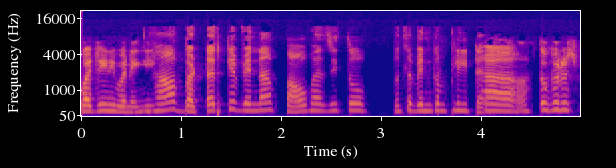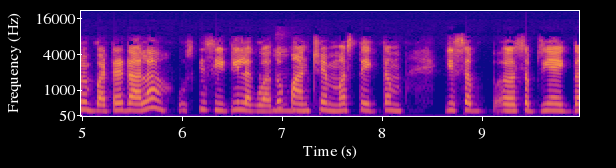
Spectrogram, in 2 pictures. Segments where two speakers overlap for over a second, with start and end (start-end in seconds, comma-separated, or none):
none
